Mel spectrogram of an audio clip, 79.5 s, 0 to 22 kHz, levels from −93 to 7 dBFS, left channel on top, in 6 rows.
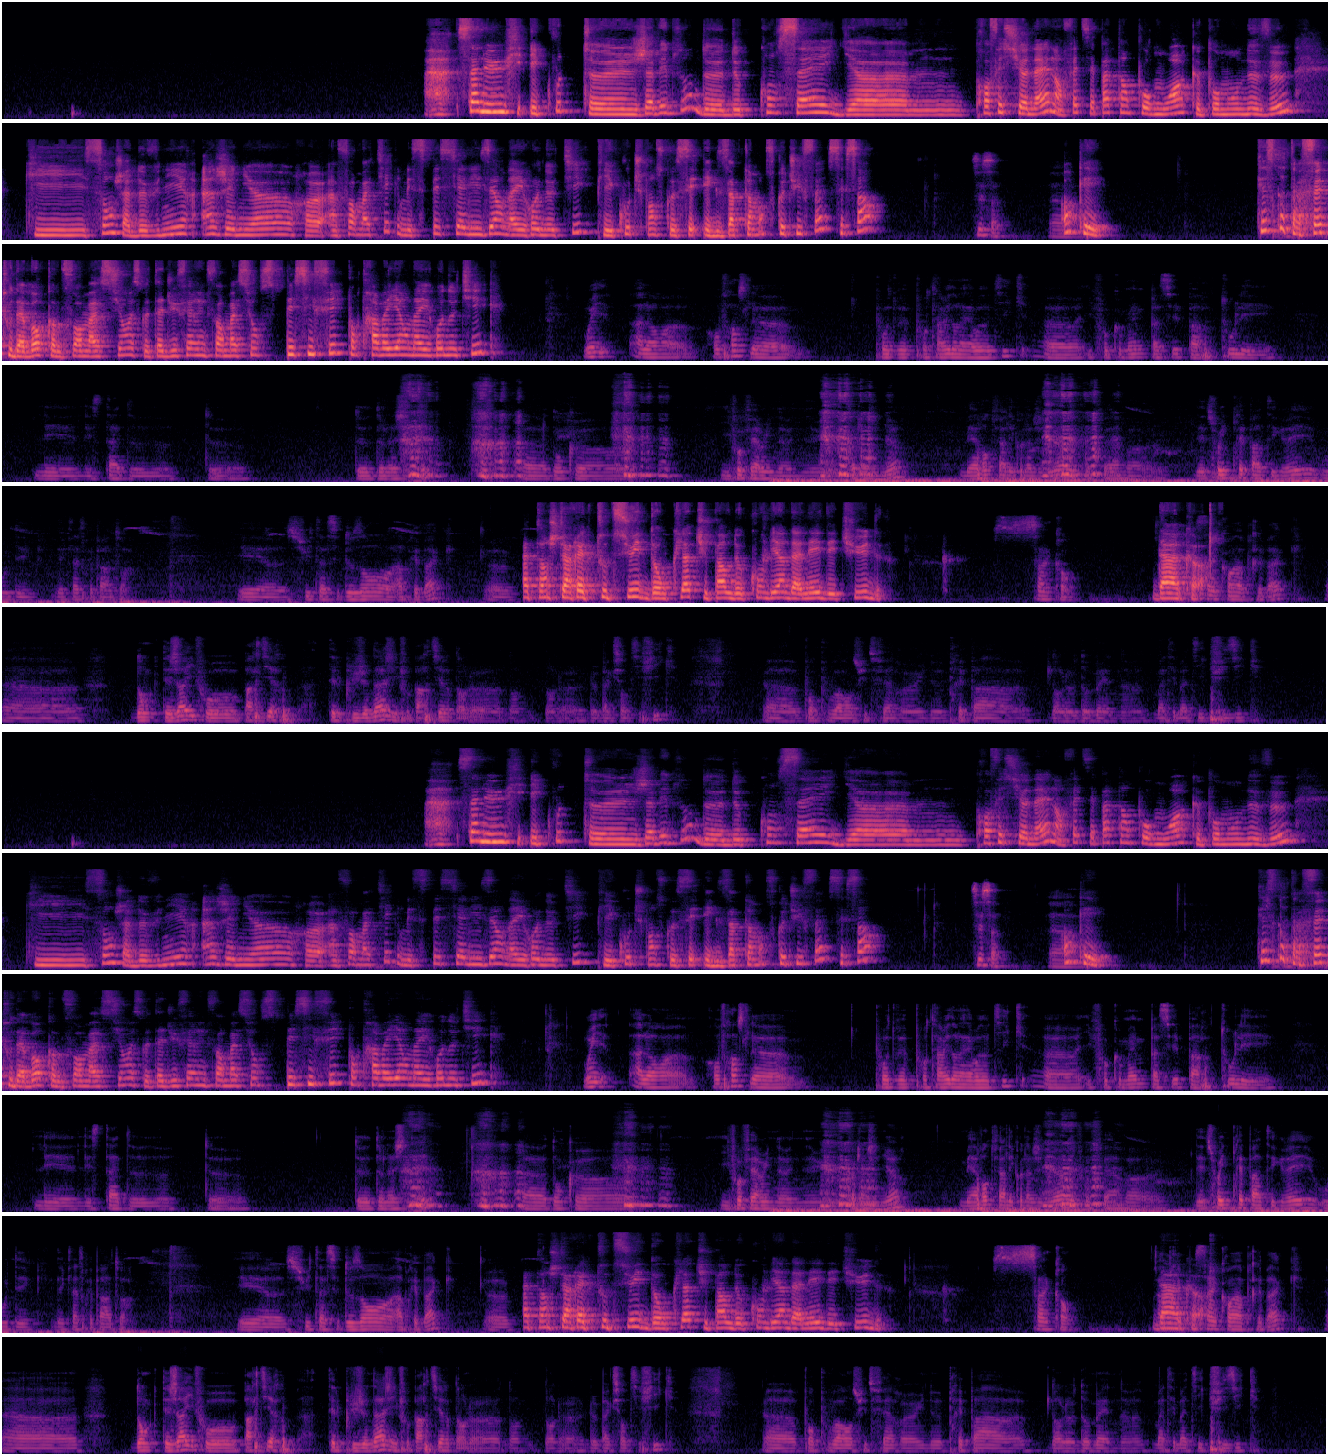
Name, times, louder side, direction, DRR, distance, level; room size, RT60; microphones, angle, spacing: voice 1, 4.2-13.2 13.5-22.0 23.8-24.3 25.8-31.5 58.2-61.9 64.5-65.0, left 5 dB, 80° left, 0.5 m, -28 dB
voice 2, 22.9-23.4 23.7-24.2 26.0-26.4 31.9-34.6 35.2-39.2 40.1-41.5 41.8-42.2 43.3-44.1 44.4-46.2 47.0-48.8 49.3-54.4 54.6-55.0 55.4-57.4 57.8-58.1 62.2-62.5 62.9-63.7 64.6-64.7 65.0-73.6 73.9-79.1, right 2 dB, 60° right, 1.1 m, -46 dB
sound 1, 43.7-45.0 45.9-46.5 48.0-48.7 50.2-51.0, left 1 dB, 60° left, 1.5 m, -41 dB
sound 2, 47.4-59.9, equal, 20° left, 2.4 m, -48 dB
8.3 x 3.8 x 2.9 m
head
